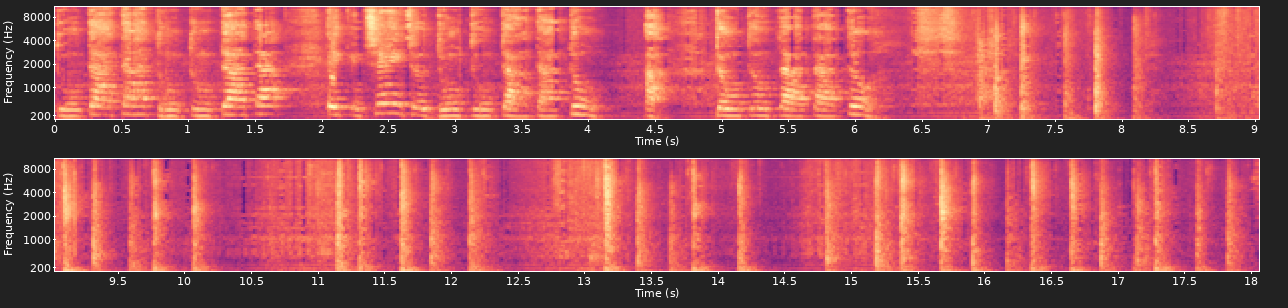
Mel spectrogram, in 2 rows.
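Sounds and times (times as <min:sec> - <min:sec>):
sneakers stomping on wooden floor: 0:06.9 - 0:10.4, 0:11.1 - 0:12.4, 0:13.0 - 0:18.0.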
